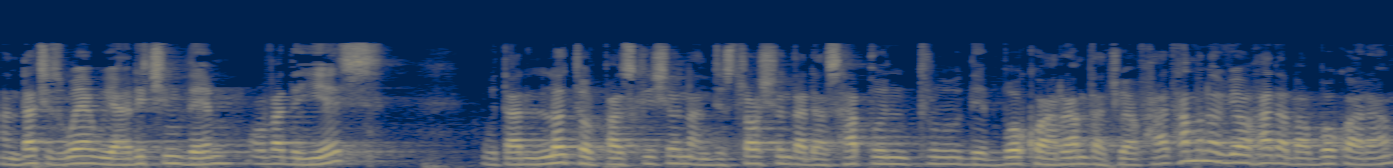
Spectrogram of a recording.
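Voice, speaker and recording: Amid noticeable background noise and audible room echo, a man with a Nigerian accent speaks with fairly even intonation. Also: fairly high pitch for a man. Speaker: missionary preacher. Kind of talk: sermon. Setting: church. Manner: slow.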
